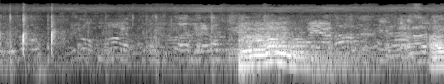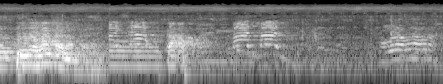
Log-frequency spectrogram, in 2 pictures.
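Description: Young men shout and call out to each other nearby.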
